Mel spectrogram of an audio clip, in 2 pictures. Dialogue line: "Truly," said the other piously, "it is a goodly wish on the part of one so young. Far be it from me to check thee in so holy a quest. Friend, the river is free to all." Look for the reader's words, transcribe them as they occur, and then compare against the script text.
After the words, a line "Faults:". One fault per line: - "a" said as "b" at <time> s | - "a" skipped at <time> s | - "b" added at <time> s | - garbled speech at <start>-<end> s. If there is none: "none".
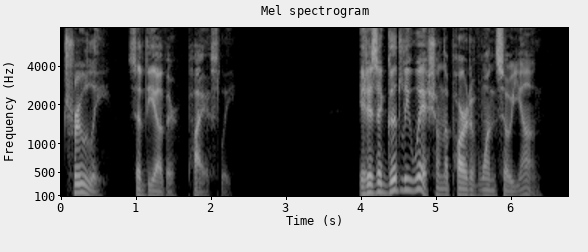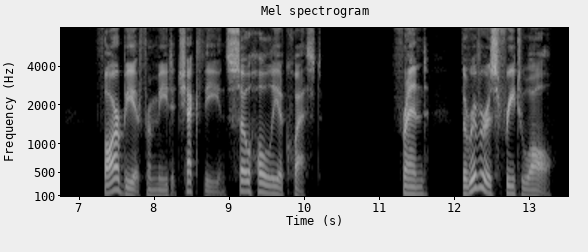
"Truly," said the other piously, "it is a goodly wish on the part of one so young. Far be it from me to check thee in so holy a quest. Friend, the river is free to all."
Faults:
none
